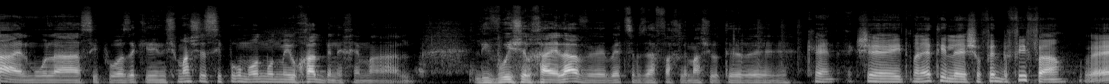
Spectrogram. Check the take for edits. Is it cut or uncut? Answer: uncut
